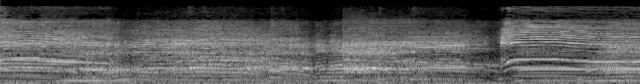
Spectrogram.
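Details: Sheep on a farm in the evening bleat loudly and almost without pause, their quavering calls overlapping one another.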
